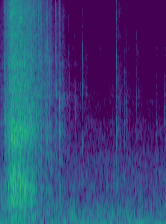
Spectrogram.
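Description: A short, loud rush of breath lasting about half a second, a person reacting to a bad smell. It is followed by a few faint handling clicks from the packaging.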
